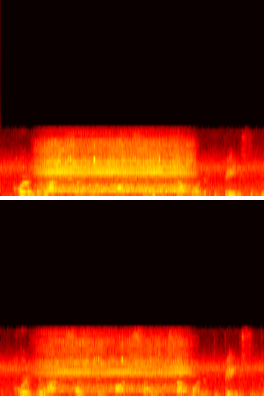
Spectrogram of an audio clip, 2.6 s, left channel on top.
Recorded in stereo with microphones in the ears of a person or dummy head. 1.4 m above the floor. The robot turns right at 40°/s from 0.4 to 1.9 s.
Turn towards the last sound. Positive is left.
turn(degrees=-140)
